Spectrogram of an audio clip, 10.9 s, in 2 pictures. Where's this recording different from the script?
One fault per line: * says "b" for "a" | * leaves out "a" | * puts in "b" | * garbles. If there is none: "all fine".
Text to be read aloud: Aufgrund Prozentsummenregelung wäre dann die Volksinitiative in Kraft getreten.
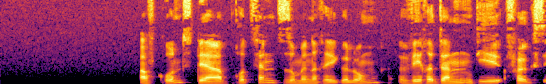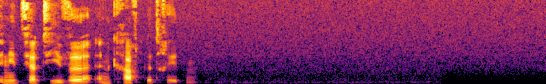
* puts in "der"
